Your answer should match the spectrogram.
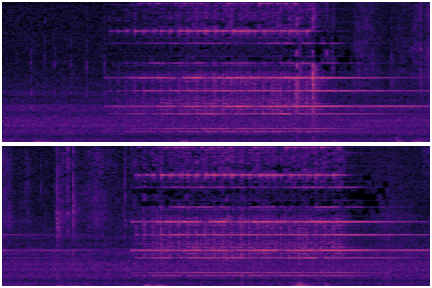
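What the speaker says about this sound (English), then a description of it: "And there's the phone." A telephone bell rings in two bursts, with a pause between them, inside a horror video game. The ringing is fairly faint over a low background murmur with a few soft thumps.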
